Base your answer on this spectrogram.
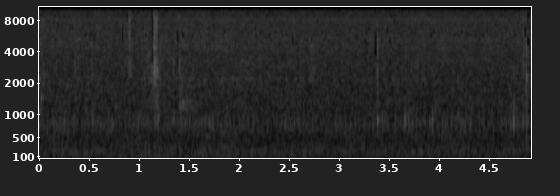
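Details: Male Siamese kitten, four months old, sucks on fingers before sleep and purrs in an even, droning rumble, with a few brief clicks over the top.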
